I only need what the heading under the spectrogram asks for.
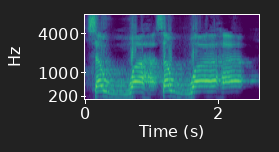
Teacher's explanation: عندنا الواو هنا فيها نبر، فيها نبر ضغطة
